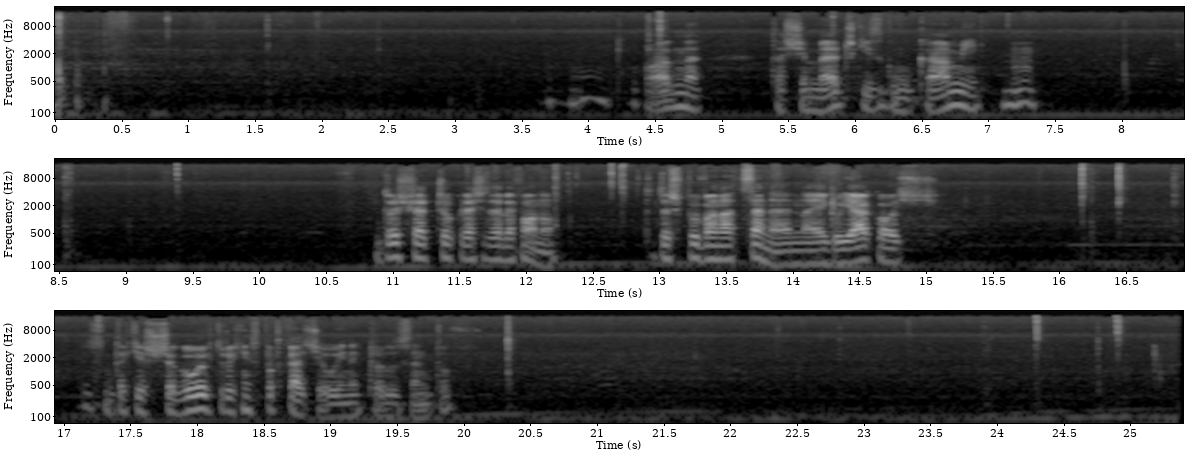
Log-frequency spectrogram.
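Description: A metal pry tool scrapes and clicks against a phone's edge.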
